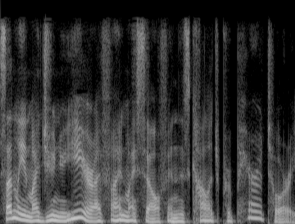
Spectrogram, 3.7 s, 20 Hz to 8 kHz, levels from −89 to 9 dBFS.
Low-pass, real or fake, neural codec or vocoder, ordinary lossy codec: 7.2 kHz; real; none; AAC, 48 kbps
